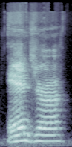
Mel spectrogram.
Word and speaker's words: Andrzejewski: Okay, Aunt Brenda says it is pronounced Andrzejewski. Andrzejewski.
